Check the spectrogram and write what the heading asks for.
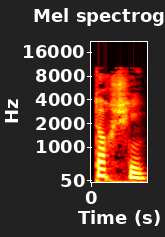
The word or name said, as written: torchis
